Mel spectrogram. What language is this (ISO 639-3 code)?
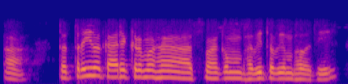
san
